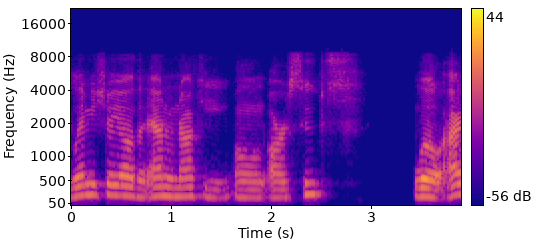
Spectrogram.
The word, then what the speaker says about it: Anunnaki: The Anunnaki is actually how you pronounce it.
